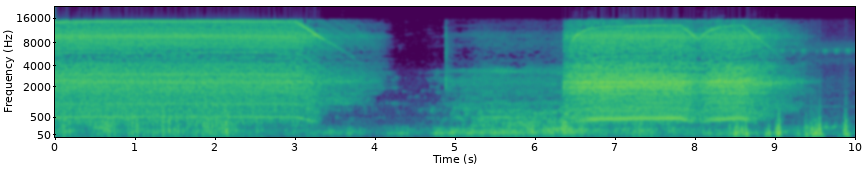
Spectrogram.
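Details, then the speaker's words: Makita HR2230 rotary hammer, test run after service with 627 bearing and wave spring: strong, steady, high motor whine, smooth through two runs with clean spin-down; power restored, running normally. "great, the power has recovered again, now let's just bolt everything and for the concrete and drill settings, it's usually normal, okay?"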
